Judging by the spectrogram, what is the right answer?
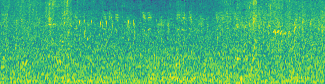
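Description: Faint outdoor wetland ambience: a steady noise haze, with a quick run of faint high ticking chirps from about one and a half to three seconds in and a short high note at about five and a half seconds.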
